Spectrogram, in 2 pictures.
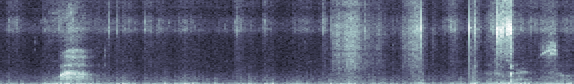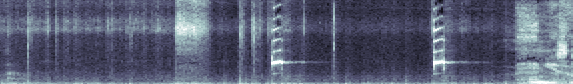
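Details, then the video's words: Coqui frog in Atlanta, Georgia, calling at night from ivy bushes behind a house, its chirping having begun at sunset; two sharp, loud, high chirps sweep upward near the end, about two seconds apart, with faint whispers and rustling between. "I finally found the source of that loud chirping sound heard at night. A Coqui Frog, in Atlanta?"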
